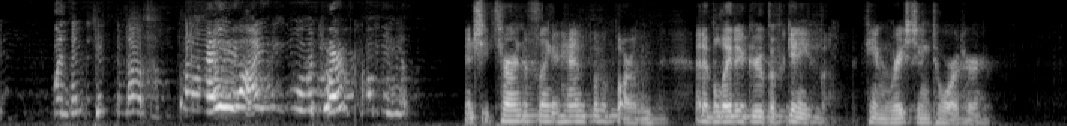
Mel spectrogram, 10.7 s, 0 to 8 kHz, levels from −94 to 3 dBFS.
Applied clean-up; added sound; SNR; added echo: neural mask model DeepFilterNet 3.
